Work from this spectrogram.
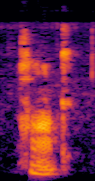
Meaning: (verb) To listen attentively; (noun) A whisper
- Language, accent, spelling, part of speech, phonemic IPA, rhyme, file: English, Southern England, hark, verb / noun, /hɑː(ɹ)k/, -ɑː(ɹ)k, LL-Q1860 (eng)-hark.wav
